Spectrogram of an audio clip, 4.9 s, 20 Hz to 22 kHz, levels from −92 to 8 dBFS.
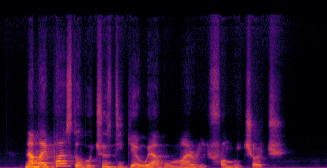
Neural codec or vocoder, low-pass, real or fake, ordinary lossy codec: autoencoder, 48 kHz, 32 numbers a frame, DAC-VAE, trained on Japanese speech; none; fake; none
